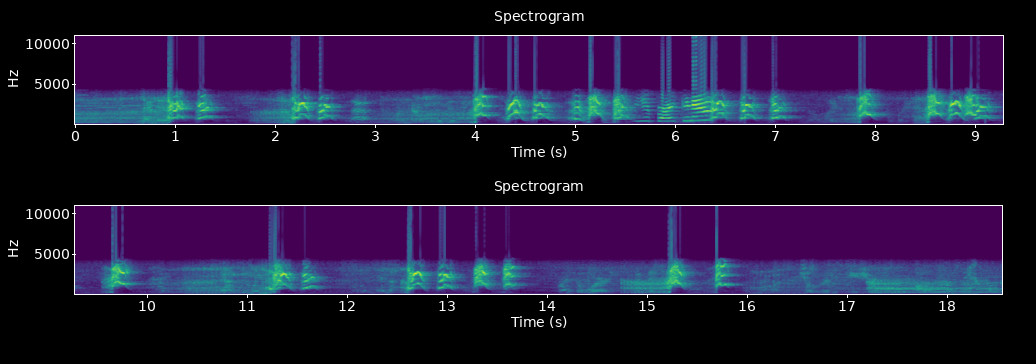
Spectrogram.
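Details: Several dogs on the attack, snapping out short harsh barks in uneven bursts separated by brief pauses, with a quick run of rising yelping squeals near the middle and rough growly noise between volleys.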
